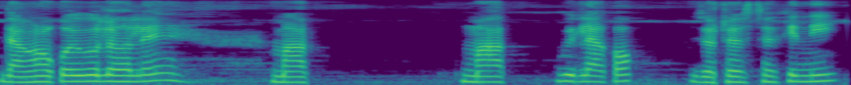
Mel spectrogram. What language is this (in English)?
Assamese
